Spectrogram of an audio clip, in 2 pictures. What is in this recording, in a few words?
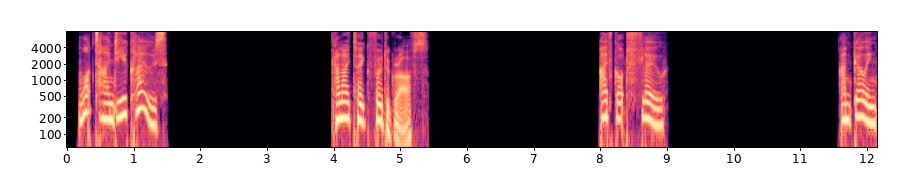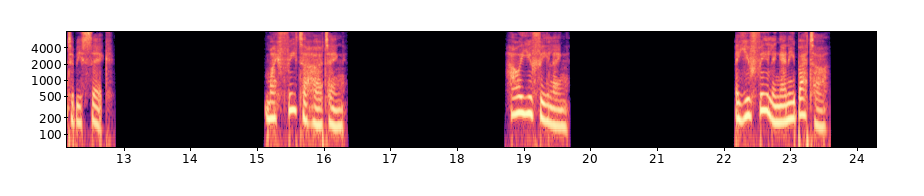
English Sentences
